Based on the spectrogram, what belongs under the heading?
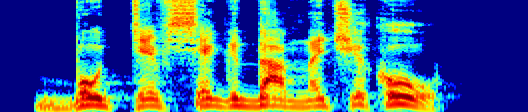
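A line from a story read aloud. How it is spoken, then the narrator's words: Roaring. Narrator (Russian): взревел он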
